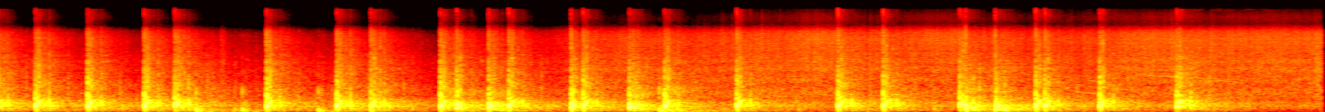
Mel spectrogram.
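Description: Aerial fireworks bursting in rapid succession, about two sharp bangs a second, each fading out in a short tail. The bangs thin out and stop about twelve seconds in, leaving a fainter hiss.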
